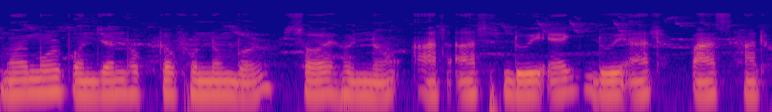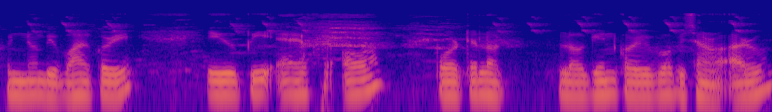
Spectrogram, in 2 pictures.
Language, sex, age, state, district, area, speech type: Assamese, male, 18-30, Assam, Dhemaji, urban, read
